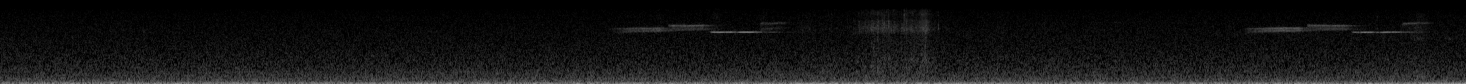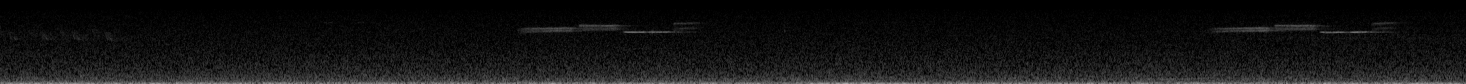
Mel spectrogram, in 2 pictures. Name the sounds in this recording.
Black-throated Green Warbler, Ovenbird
